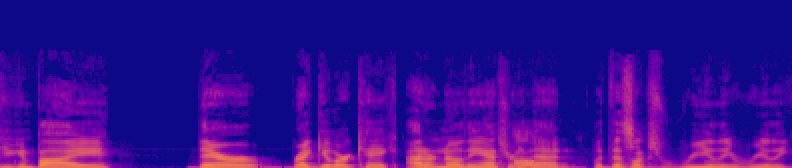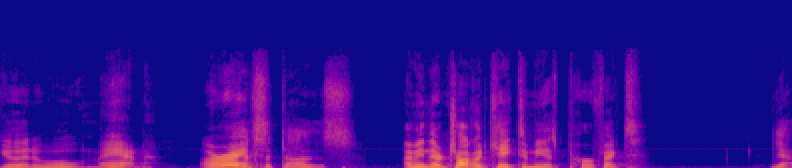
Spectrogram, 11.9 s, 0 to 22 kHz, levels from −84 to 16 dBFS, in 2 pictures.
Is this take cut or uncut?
uncut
